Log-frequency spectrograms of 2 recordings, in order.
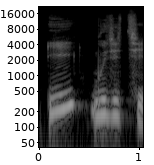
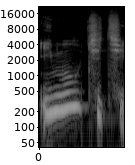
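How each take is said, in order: First: A break falls after the first syllable. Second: A break falls after the second syllable. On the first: The speaker calls it right. "이런 어떤 복수형의 음악가의 이름을 이야기를 하고 있고요" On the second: The speaker calls it wrong. "우리는 이무, 지치 이런 식으로 좀 발음들을 많이 하시는데"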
